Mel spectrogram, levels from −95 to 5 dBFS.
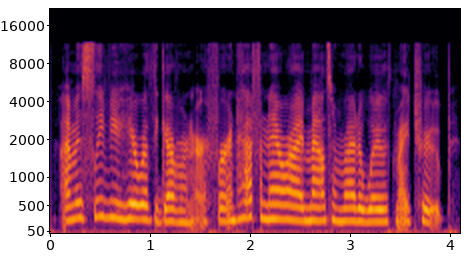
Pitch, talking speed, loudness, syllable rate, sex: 245 Hz, 305 wpm, -17 LUFS, 6.8 syllables/s, female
